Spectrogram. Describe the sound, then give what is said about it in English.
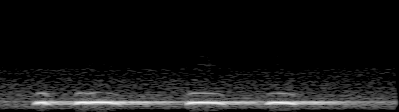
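A great horned owl (Bubo virginianus) gives a deep, low hooting series: a short hoot, then a longer one and two more steady hoots, clear with no other sounds. “For now, let's look at the great horned owl, Bubo virginianus.”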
